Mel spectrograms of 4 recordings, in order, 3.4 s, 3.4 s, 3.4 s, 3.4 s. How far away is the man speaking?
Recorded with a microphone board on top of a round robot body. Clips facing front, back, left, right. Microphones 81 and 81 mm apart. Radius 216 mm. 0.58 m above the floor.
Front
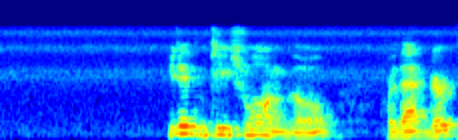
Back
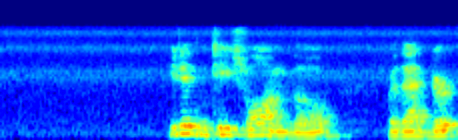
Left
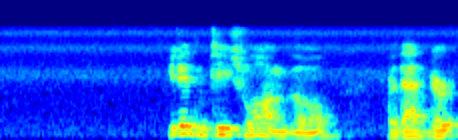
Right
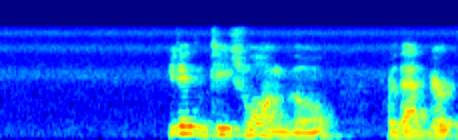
About 5.5 m.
